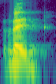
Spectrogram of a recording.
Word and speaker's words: read: When you pronounce the second form of read you have to pronounce as red.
